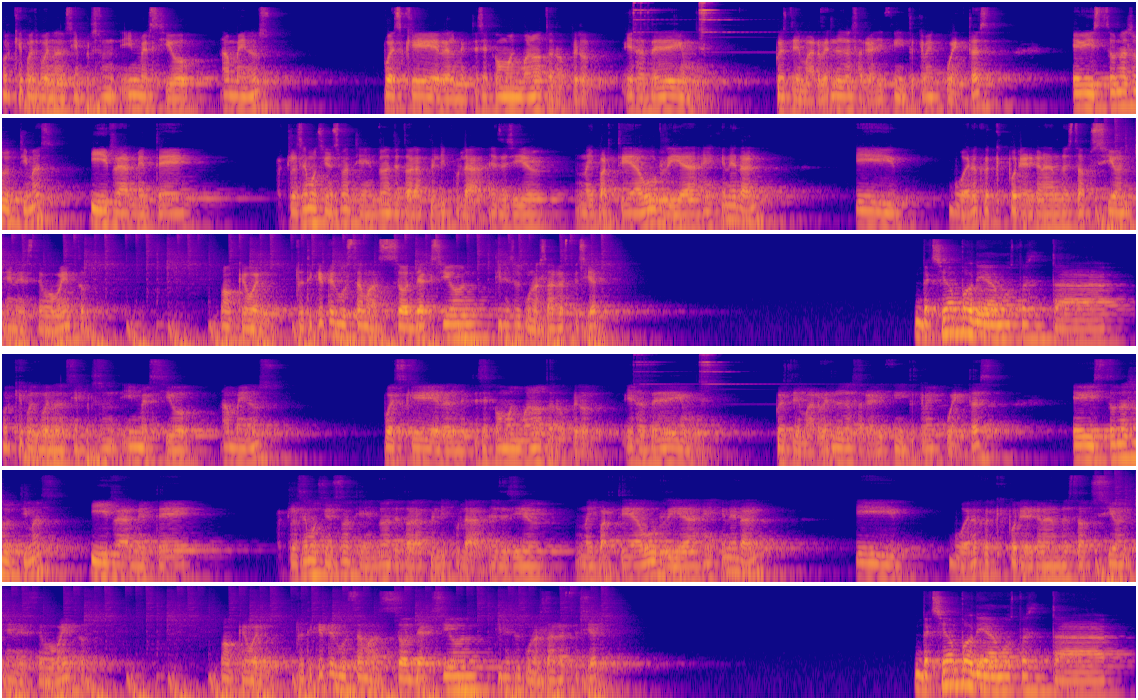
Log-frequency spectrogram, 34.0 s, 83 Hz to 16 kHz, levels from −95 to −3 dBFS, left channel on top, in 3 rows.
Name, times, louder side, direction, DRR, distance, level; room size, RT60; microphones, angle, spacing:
voice 1, 0.0-1.9 2.2-2.7 3.8-5.9 6.2-7.0 7.7-9.9 10.7-11.8 12.2-13.2 14.2-16.8 17.1-19.0 19.9-20.4 20.8-23.6 24.9-28.7, left 2 dB, 80° left, 5 dB, 2.5 m, -32 dB
sound 1, 6.3-8.2, left 12 dB, 60° left, 2.2 m, -42 dB
sound 2, 22.3-28.8, equal, 15° left, 3.6 m, -37 dB
voice 2, 31.8-33.7, equal, 5° right, 4 dB, 2.0 m, -28 dB
15.0 x 10.0 x 9.5 m, 1.2 s
head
